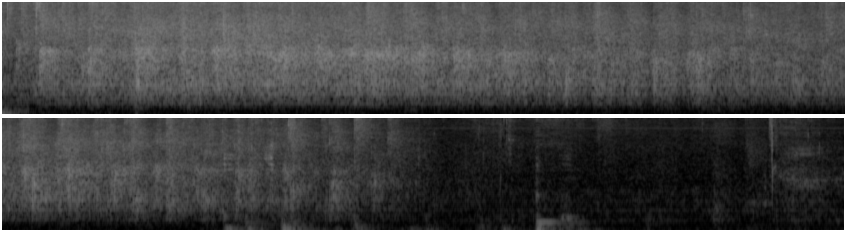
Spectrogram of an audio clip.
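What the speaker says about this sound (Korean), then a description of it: "우리 목사님 나오실 때 큰 박수로 환영해 주시기 바랍니다" A church congregation at a Sunday service gives loud, sustained applause to welcome the pastor, a dense rush of clapping that gradually tapers away, leaving a few thumps and quieter room sounds.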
